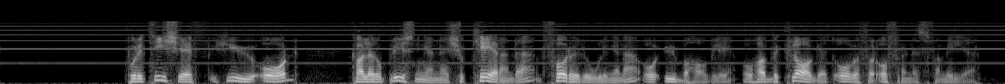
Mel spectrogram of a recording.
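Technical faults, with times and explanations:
throughout USB whine: a steady, fixed-pitch whine sits under the speech, built on 1 kHz with its strongest component at 2 kHz, about 20 dB below the signal. It comes from USB frame timing leaking through power or ground. A spectrogram shows flat horizontal lines at these frequencies.
throughout AAC compression: the speech sounds dull and smeared, with a warbling, fizzy edge on sibilants and nothing above 7.6 kHz. This is likely AAC-LC coding at a low bitrate around 24 kbps, quantising coarsely. A spectrogram shows a hard ceiling.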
